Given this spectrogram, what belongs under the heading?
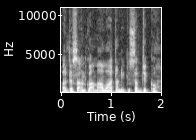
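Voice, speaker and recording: Radio-play schoolboy, earnest and a bit helpless, fry in a lightish voice. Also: male voice, a little high, fast talker, background noise. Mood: pleading, earnest. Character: young male student, struggling and pleading for help. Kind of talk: audio drama acting.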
